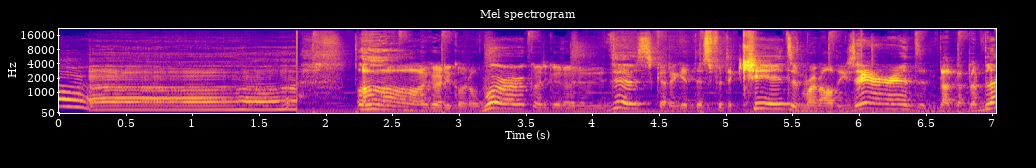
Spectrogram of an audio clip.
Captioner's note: grunting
